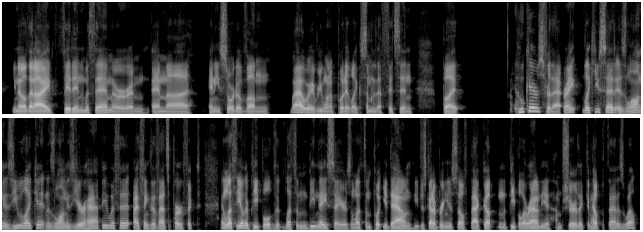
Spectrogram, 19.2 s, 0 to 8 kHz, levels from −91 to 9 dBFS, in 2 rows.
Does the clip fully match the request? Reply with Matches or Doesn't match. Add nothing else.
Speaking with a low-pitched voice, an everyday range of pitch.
Matches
